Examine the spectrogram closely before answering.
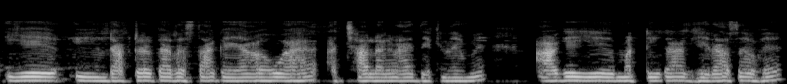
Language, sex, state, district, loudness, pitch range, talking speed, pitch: Hindi, female, Bihar, Bhagalpur, -20 LUFS, 165-175 Hz, 160 wpm, 170 Hz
